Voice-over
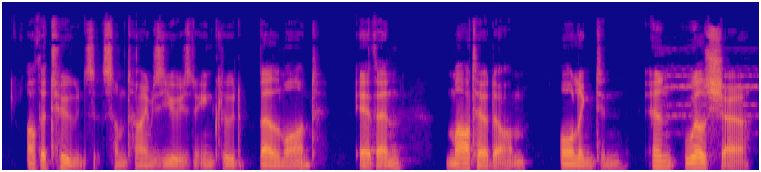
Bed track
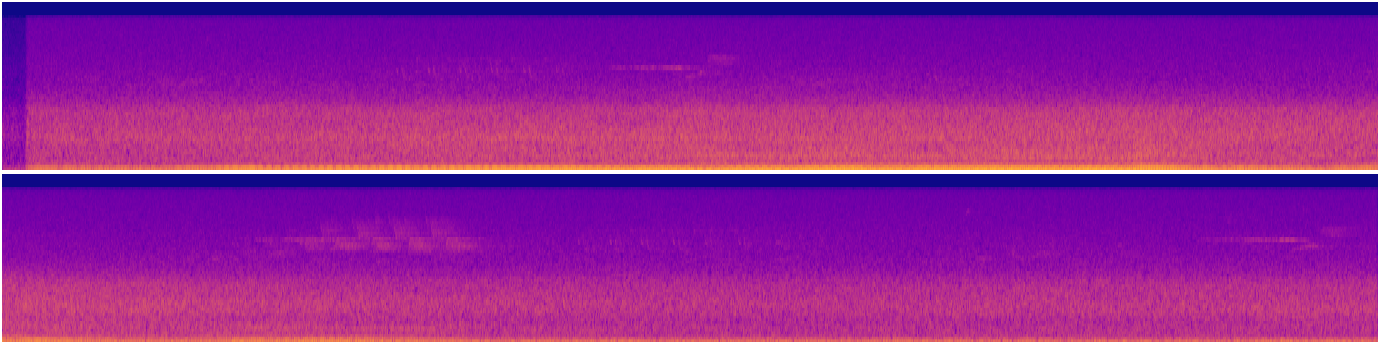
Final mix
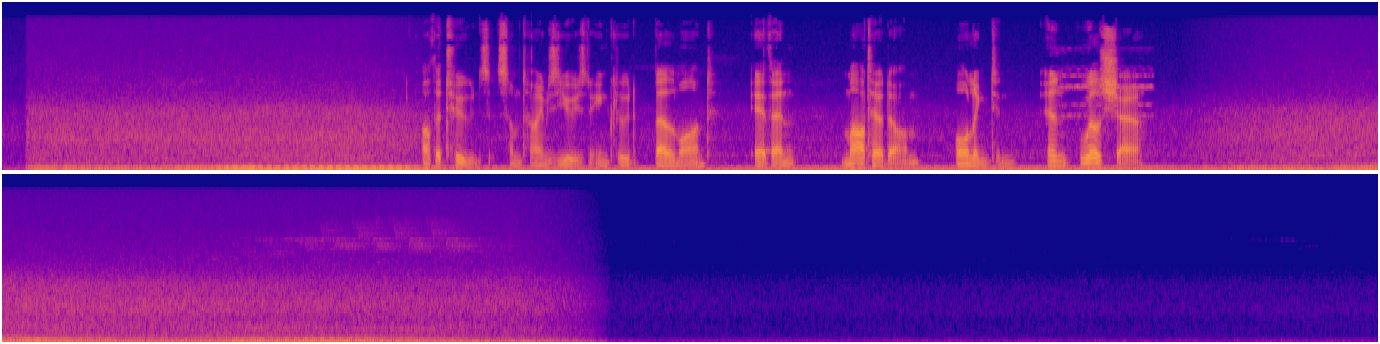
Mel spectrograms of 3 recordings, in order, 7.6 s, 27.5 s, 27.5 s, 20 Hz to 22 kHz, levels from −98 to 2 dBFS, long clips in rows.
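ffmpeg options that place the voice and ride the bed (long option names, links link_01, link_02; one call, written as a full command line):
ffmpeg -i stem1.wav -i stem2.wav -filter_complex "[0:a]adelay=3950,volume=1dB[link_01];[1:a]volume=12.5dB,afade=type=out:start_time=3.56:duration=0.93:silence=0.141254,afade=type=in:start_time=11.77:duration=1.36:silence=0.177828,afade=type=out:start_time=18.84:duration=1.01:silence=0.0354813[link_02];[link_01][link_02]amix=inputs=2:normalize=0" out.wav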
